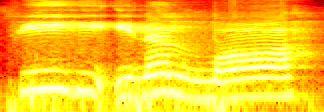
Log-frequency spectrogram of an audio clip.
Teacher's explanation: اللہ کو موٹا پڑھیں گے، اللہ سے پہلے جو ہے زبر آ رہا ہے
